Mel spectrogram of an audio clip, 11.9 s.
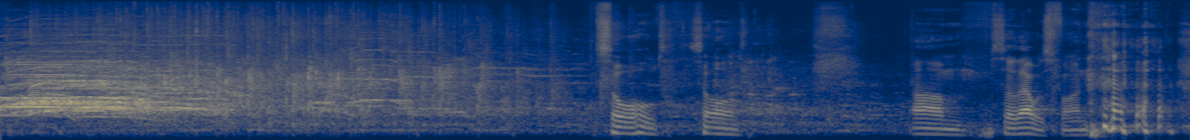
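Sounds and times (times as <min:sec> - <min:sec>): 
audience whistling: 0:00.0 - 0:05.6
speech: 0:06.1 - 0:07.6, 0:09.1 - 0:11.8
laughter: 0:07.0 - 0:08.7, 0:10.9 - 0:11.8.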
